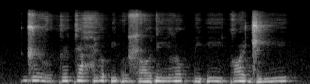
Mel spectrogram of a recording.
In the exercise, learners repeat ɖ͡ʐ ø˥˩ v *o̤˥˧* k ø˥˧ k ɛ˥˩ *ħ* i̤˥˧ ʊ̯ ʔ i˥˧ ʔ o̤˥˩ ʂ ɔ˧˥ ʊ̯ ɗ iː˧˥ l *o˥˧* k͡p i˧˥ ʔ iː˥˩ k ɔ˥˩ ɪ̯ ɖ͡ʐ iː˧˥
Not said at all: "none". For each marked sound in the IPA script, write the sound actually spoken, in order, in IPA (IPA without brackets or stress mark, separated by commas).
o̤˥˩, ħ, o˥˧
